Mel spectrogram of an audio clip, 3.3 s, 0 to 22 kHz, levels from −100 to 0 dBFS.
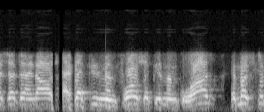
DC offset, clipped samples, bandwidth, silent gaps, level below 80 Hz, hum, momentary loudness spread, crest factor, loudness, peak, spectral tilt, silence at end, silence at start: under 0.1%; under 0.1%; 4 kHz; none; -52 dBFS; none; 4 LU; 16 dB; -17 LUFS; -2 dBFS; -7.5 dB/octave; 0 s; 0 s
